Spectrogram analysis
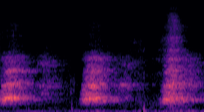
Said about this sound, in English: You hear the dogs again? On purpose. They're going crazy.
